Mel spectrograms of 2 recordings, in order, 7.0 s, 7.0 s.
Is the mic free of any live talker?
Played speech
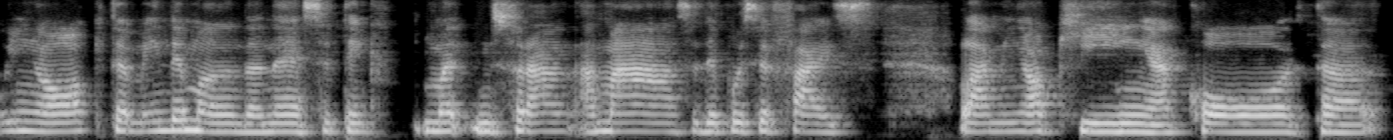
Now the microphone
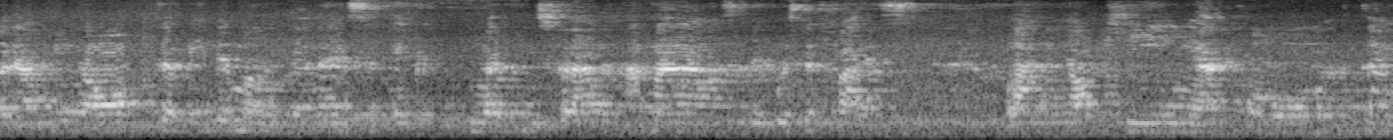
Yes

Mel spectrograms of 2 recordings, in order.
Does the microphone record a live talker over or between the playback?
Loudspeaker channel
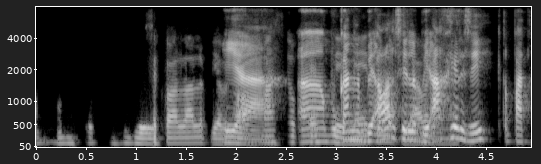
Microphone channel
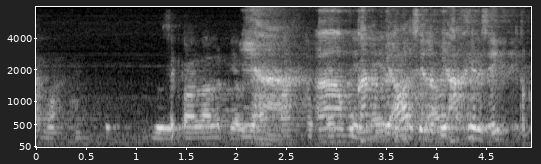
No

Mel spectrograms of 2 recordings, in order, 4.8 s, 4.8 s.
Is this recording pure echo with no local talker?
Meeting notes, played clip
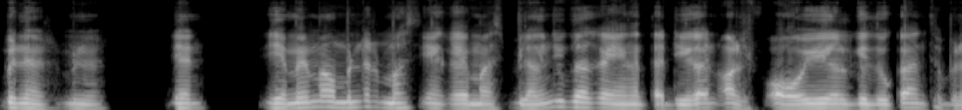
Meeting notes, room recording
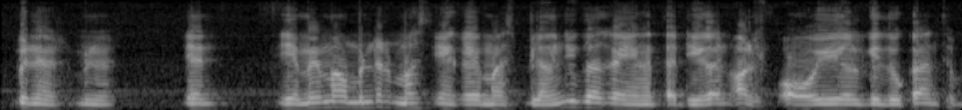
Yes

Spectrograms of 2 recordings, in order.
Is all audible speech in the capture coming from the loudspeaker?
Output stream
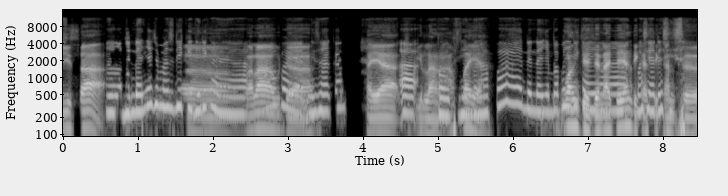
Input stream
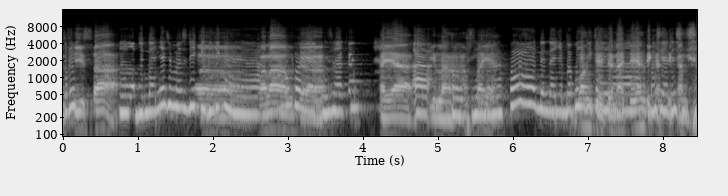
Yes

